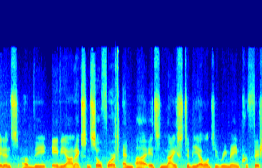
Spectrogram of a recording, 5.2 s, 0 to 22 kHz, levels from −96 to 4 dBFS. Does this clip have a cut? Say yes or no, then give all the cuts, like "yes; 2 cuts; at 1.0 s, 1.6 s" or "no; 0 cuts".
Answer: yes; 1 cut; at 2.7 s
